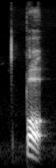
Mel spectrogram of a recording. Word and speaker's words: po: Like po. So it's like but with a glottle stop at the end. Yeah. It's a hard stop with the vowel.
